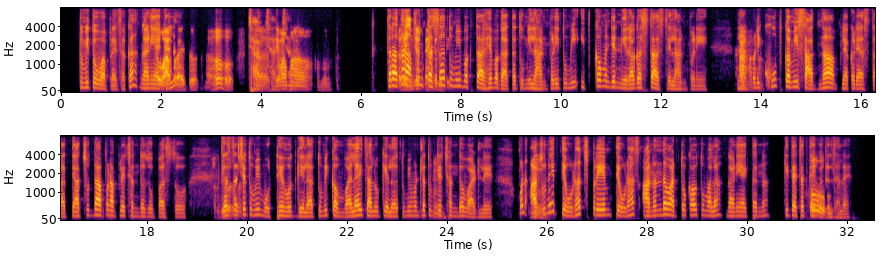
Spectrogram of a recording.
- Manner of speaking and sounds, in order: other noise; tapping
- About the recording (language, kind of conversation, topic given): Marathi, podcast, तणावात तुम्हाला कोणता छंद मदत करतो?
